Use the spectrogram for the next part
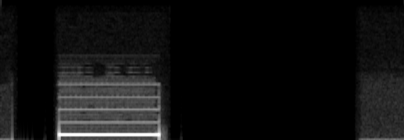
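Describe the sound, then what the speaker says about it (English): A single clean electronic beep, about half a second long, from an exam station start buzzer, sounds alone in near silence, followed by a faint low rumble. "always wait for the start buzzer before beginning a station"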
